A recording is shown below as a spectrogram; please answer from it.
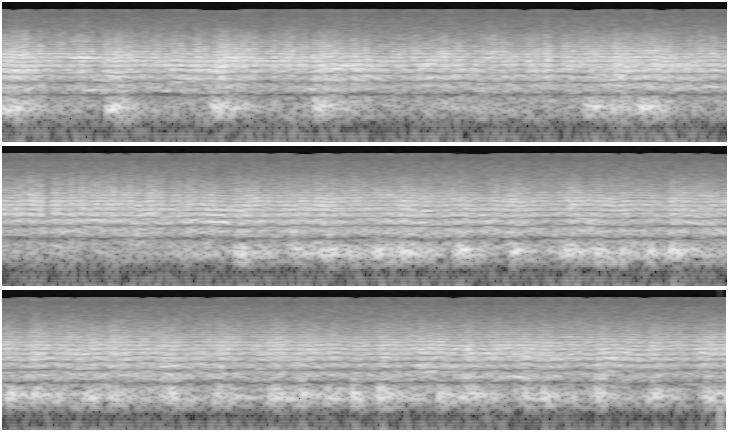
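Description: Muffled parade din on an old film soundtrack, with a steady buzzing hum running through it. Beneath the hum is a fluctuating, rumbling noise of the passing parade.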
